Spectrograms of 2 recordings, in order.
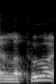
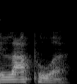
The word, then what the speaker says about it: Lapua: Some people say Laoola and some people say Laapua. I say Laoola.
